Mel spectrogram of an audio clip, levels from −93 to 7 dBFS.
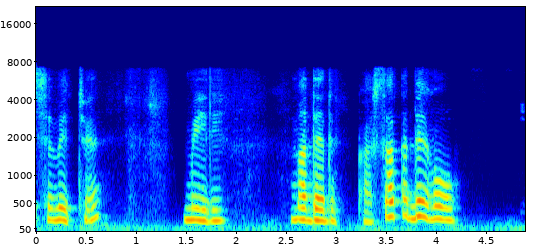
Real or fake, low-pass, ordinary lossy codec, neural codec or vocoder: fake; 7.2 kHz; none; codec, 24 kHz, 0.9 kbps, WavTokenizer, medium music audio release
